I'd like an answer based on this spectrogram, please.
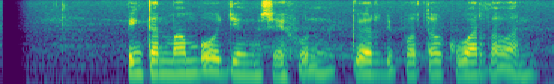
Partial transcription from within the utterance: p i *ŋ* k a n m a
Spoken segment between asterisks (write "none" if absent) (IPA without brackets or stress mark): ŋ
